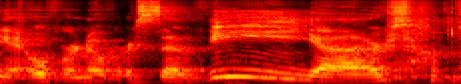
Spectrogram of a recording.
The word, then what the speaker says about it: Sevilla: Sevilla. So, is that how you say it? Sevilla. Sevilla. And And everyone says Seville, I'm sure.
